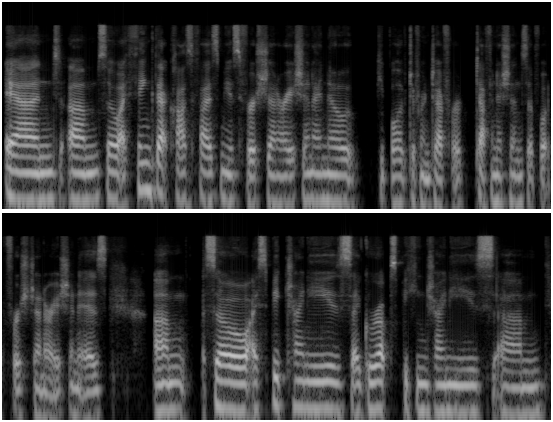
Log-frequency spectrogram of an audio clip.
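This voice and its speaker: Low-voiced chatty woman panelist. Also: steady tone, moderate pace, darkish tone, no room sound, clean studio sound. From New York. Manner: upbeat, chatty, frequent um fillers. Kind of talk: conversational self-introduction. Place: office. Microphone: video call.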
